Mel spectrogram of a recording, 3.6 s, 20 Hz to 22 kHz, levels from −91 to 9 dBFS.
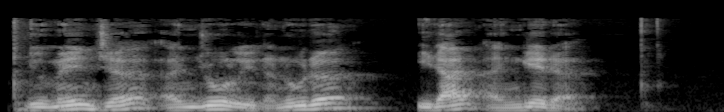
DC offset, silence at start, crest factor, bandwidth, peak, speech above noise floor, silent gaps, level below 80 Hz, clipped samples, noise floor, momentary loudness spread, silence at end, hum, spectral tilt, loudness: under 0.1%; 0.05 s; 18 dB; 11.5 kHz; -4 dBFS; 25 dB; none; -56 dBFS; under 0.1%; -47 dBFS; 21 LU; 0.7 s; none; -5.5 dB/octave; -23 LUFS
